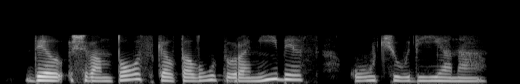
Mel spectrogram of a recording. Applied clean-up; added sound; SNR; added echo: none; none; none; none.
